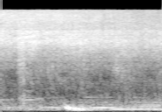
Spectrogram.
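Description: Potting soil rustling and crunching as gloved hands press it down around a fern in a plastic pot, over a steady hiss.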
